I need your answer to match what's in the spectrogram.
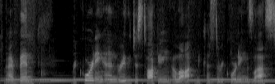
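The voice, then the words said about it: Lower, strained voice. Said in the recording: “my voice is a bit lower”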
